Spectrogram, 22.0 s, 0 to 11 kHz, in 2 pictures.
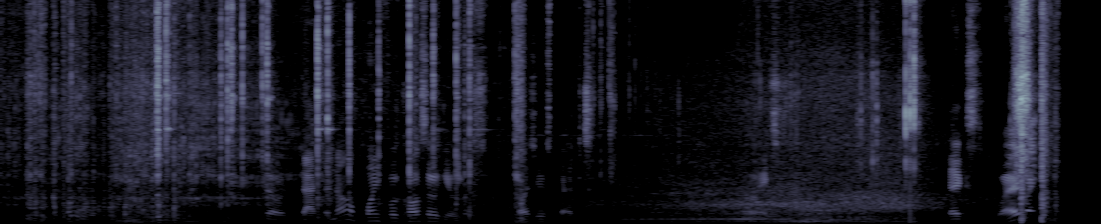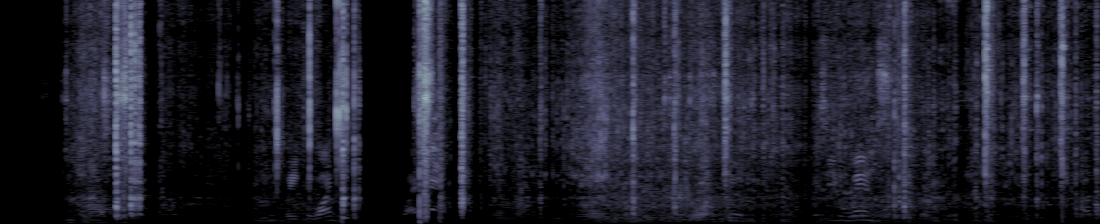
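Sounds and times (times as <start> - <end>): plastic toy clicks and clinks: 1.3 - 6.2, 13.2 - 15.8, 18.1 - 22.0.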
